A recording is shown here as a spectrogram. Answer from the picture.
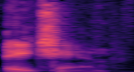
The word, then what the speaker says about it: Etienne: Achan, apparently, is how he wants to be pronounced now.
